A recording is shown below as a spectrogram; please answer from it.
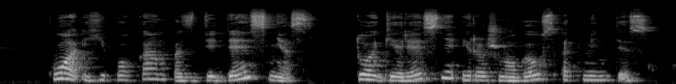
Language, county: Lithuanian, Vilnius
